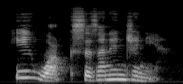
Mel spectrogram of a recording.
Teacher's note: you've got three words that begin with a vowel as an and engineer in Connected speech they all run into each other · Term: phonetic links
